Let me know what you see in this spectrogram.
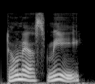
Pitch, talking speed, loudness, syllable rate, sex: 190 Hz, 190 wpm, -16 LUFS, 3.9 syllables/s, female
